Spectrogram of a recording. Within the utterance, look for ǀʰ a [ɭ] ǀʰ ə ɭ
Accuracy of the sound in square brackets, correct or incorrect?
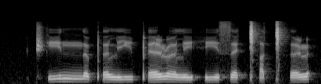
incorrect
